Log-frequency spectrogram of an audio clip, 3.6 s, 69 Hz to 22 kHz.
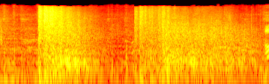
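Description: Massed musket volleys from Assassin's Creed 3's Battle at Lexington, two sharp loud bursts of rolling gunfire about a second apart, each trailing into a crackling tail, with brief voices in the background.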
